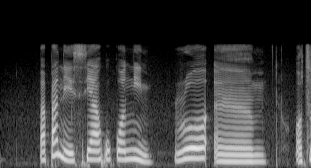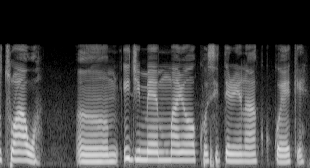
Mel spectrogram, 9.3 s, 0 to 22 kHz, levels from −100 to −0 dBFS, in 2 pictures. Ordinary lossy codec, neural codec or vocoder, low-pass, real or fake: none; none; 7.2 kHz; real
